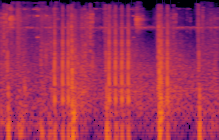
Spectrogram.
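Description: Gunfire aimed at the player in the game Escape From Pripyat, irregular sharp cracks in small clusters and single shots at moderate distance, with no voices.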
